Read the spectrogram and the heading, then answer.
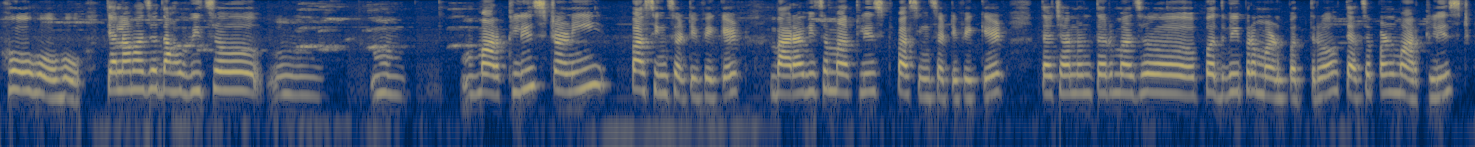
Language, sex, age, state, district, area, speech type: Marathi, female, 45-60, Maharashtra, Pune, urban, spontaneous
